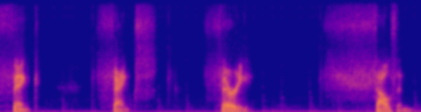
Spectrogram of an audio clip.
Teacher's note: Yes, we have 2 TH sounds. The first one is voiceless. Guys, voiceless is that it doesn't vibrate.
